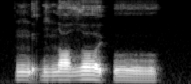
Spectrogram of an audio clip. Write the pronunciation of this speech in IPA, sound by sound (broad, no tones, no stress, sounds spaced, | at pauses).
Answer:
ŋ ḛ ɡ n ɯ ðˤ y ʔ u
